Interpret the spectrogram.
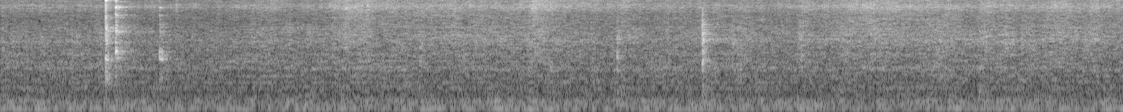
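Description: Chili spice paste sizzling in a steel wok as a wooden spatula stirs it, with a few sharp knocks of the spatula against the pan, the loudest about half a second in. A steady low hum runs underneath.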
